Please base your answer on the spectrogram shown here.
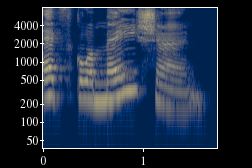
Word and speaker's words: exclamation: So you're going to put the accent mark after claim because it's exclaim. But what about exclamation? It's going to go over the may part.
